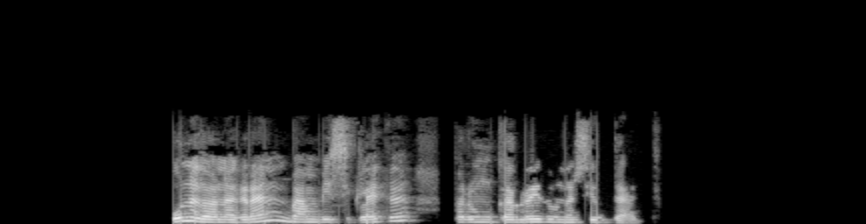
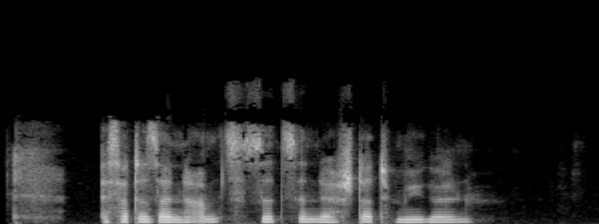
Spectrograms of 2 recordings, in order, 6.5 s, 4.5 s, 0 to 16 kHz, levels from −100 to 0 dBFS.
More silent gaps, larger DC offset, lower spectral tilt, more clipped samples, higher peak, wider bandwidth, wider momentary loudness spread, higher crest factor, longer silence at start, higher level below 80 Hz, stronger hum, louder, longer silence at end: first, 3.29-3.39 s vs none; neither; about the same, -4.5 dB/octave vs -4 dB/octave; neither; first, 0 dBFS vs -6 dBFS; second, 8 kHz vs 9.8 kHz; second, 11 LU vs 16 LU; about the same, 18 dB vs 20 dB; first, 1.3 s vs 0.1 s; first, -52 dBFS vs -60 dBFS; neither; first, -16 LUFS vs -23 LUFS; first, 1.75 s vs 1 s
